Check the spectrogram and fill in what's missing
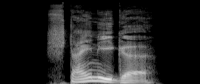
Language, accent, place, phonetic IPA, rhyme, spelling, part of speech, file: German, Germany, Berlin, [ˈʃtaɪ̯nɪɡə], -aɪ̯nɪɡə, steinige, adjective / verb, De-steinige.ogg
- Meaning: inflection of steinigen: 1. first-person singular present 2. singular imperative 3. first/third-person singular subjunctive I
